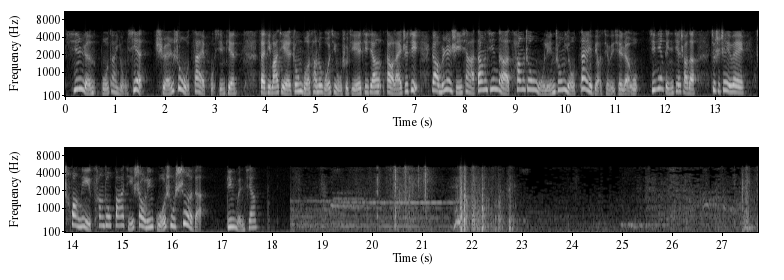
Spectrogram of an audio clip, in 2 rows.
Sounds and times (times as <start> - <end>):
Speech: 0.0 - 17.8.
